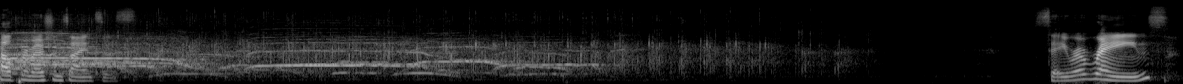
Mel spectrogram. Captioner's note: applause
